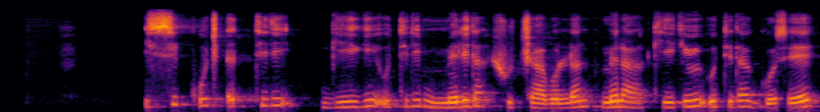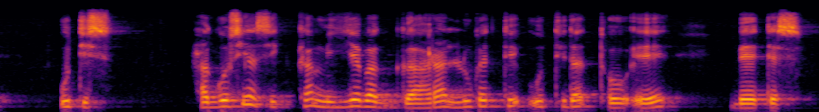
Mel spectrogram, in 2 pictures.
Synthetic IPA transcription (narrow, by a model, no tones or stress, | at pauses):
ʔɪsːɪkʼʊt͡ʃʼɛt̪ːɪd̪ɪ | ɡiːɡiːʊt̪ːɪd̪ɪmɛlɪd̪ɐʃʊt͡ʃːaːbɔlːɐnmɛlaːkʰiːkɪwɪʔʊt̪ːɪd̪ɐɡɔseː | ʊt̪ːɪs | hɐɡɔsɪjɐsɪkːɐmɪjːɛbɐɡːaːɾɐlʊkɛt̪ːɪʊt̪ːɪd̪ɐt̪ʼo̞ːʔe̞ː | be̞ːt̪ːe̞s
